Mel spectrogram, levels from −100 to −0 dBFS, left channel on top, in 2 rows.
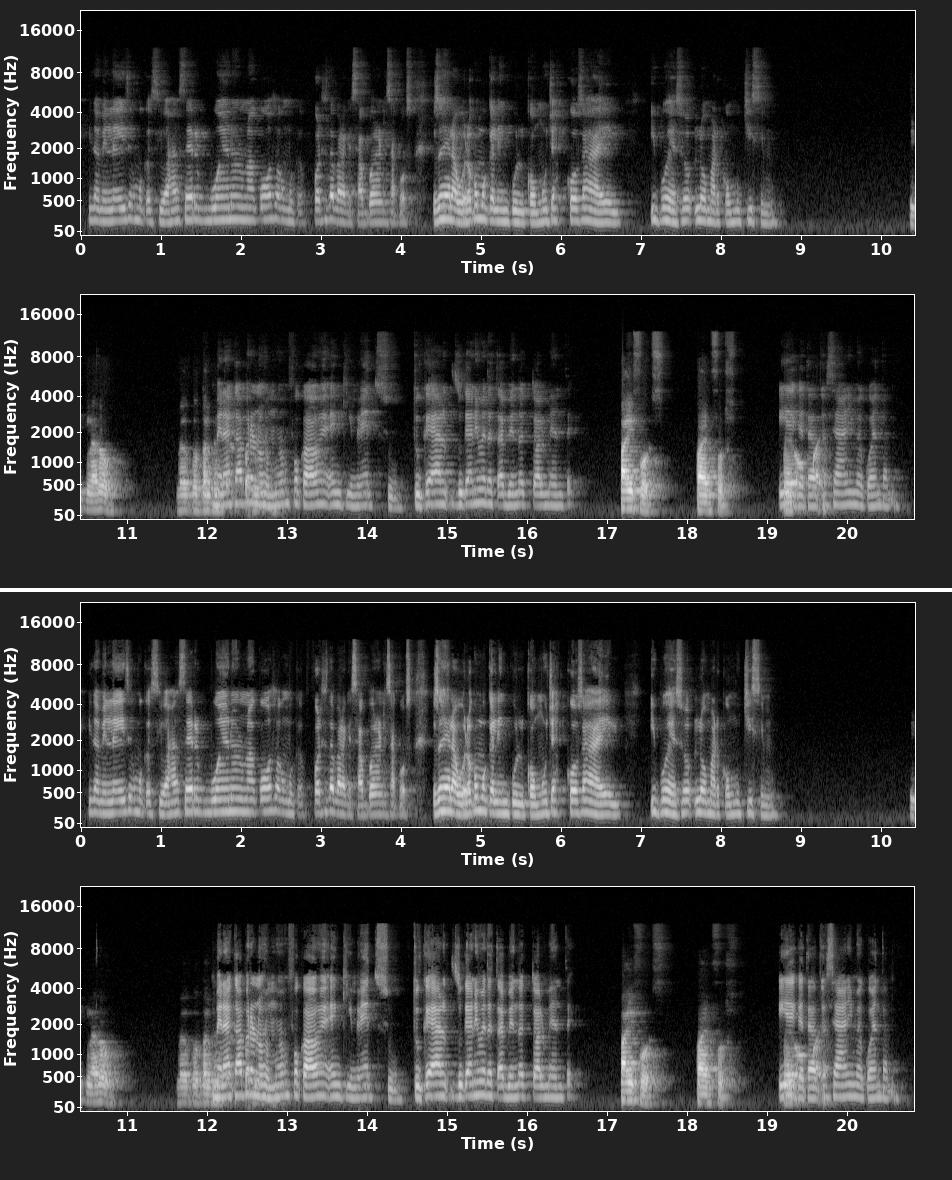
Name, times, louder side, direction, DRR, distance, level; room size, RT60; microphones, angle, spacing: voice 1, 0.1-6.7 7.1-8.7 12.1-16.5 19.2-20.7, right 4 dB, 65° right, 16 dB, 0.8 m, -27 dB
voice 2, 10.4-10.8 11.6-12.2 12.6-12.7 17.2-17.6 18.1-18.5 19.2-19.7, left 3 dB, 60° left, 11 dB, 1.5 m, -22 dB
21.5 x 7.4 x 6.2 m, 0.43 s
head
